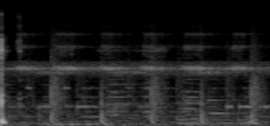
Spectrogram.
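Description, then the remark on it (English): Crickets chirp steadily in a sustained high trill, with a few soft, regularly spaced thumps beneath them; a quiet, isolated sound effect with no voices. “crickets already, and I'm just welcoming people right now.”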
